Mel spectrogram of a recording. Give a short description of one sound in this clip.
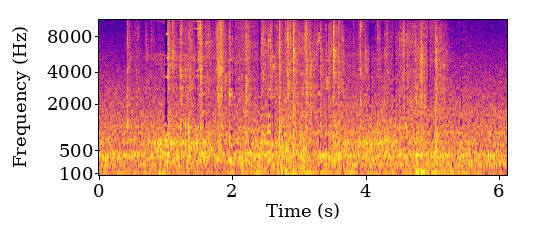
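A foil wrapper crinkles as hands tear it open.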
